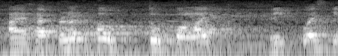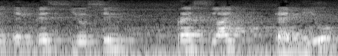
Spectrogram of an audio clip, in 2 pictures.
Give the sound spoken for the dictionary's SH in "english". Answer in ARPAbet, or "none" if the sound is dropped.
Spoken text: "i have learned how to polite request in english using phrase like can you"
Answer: S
